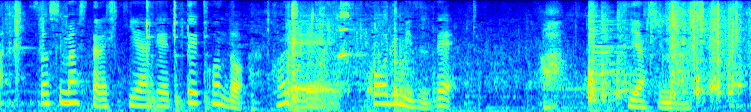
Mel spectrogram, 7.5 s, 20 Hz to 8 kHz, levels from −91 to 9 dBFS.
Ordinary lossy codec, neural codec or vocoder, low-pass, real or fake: none; none; none; real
